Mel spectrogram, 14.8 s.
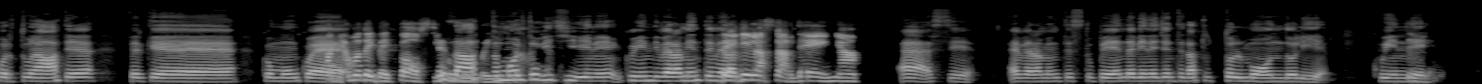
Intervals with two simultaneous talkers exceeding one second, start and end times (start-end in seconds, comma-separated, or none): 4.3-5.6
